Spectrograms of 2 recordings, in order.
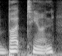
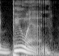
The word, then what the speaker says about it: button: The most famous example is the word button. We rarely say button, we say buen, button. Listen to the stop, buen.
